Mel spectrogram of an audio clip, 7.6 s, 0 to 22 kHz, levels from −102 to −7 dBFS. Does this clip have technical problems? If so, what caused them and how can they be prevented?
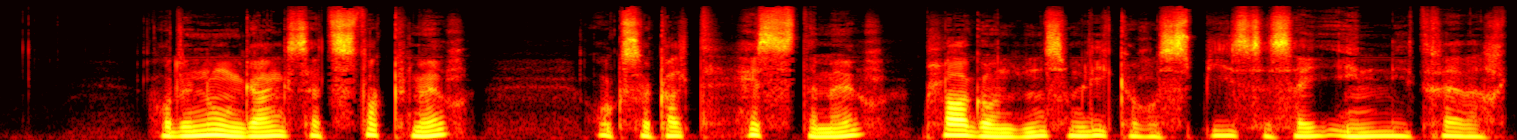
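No, the signal shows no technical faults, so there is nothing here that needs preventing.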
